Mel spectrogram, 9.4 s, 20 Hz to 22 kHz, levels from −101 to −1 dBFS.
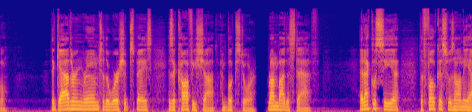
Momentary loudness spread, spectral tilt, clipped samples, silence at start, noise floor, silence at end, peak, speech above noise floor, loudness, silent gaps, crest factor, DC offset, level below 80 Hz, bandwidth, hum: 13 LU; -5 dB/octave; under 0.1%; 0 s; -54 dBFS; 0 s; -2 dBFS; 34 dB; -20 LUFS; 5.15-5.27 s; 18 dB; under 0.1%; -40 dBFS; 16 kHz; none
